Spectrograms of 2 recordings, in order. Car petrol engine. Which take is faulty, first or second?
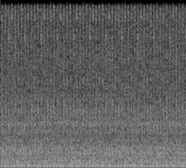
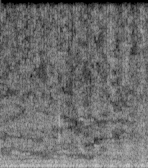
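second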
